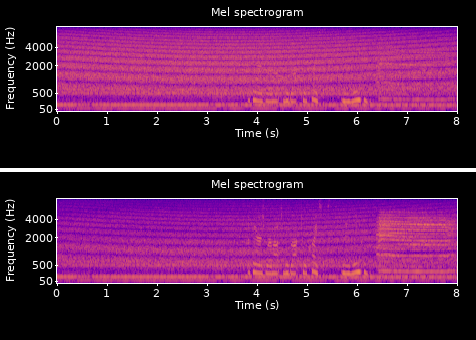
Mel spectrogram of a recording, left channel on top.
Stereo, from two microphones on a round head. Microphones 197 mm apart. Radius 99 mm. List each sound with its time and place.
0.0 s a drone: 65° left (ahead or behind); by 8.0 s 20° left (ahead or behind)
3.8 s a woman speaking: 80° right
6.4 s a squeak: 75° right (ahead or behind)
